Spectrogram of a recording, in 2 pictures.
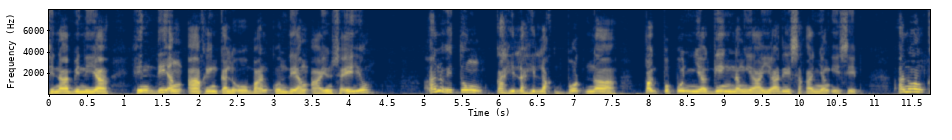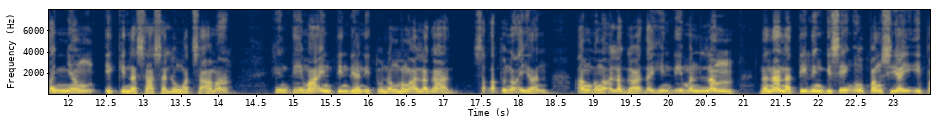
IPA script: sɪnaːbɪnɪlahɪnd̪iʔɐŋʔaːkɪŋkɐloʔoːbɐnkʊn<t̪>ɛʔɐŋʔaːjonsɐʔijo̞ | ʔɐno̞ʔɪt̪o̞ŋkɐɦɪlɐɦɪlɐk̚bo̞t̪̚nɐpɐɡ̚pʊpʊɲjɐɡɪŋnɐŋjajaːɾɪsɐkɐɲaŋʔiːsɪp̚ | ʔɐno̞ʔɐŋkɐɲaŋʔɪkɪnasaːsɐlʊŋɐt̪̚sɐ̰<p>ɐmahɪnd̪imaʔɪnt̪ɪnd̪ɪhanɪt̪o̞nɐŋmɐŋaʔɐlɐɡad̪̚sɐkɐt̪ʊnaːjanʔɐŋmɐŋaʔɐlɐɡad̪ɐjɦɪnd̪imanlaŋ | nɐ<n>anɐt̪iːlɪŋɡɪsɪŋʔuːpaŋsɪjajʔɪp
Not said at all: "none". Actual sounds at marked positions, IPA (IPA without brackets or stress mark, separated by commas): d̪, ʔ, n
